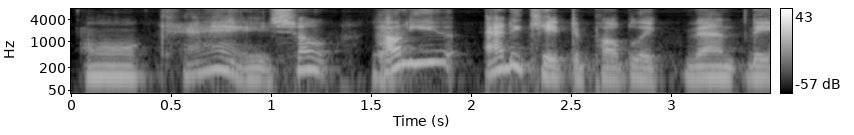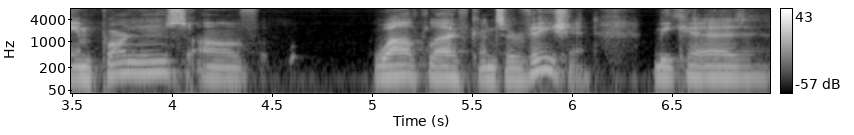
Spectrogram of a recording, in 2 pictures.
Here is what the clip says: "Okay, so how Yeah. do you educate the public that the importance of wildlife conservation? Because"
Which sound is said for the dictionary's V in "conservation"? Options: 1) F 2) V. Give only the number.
2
